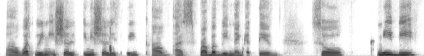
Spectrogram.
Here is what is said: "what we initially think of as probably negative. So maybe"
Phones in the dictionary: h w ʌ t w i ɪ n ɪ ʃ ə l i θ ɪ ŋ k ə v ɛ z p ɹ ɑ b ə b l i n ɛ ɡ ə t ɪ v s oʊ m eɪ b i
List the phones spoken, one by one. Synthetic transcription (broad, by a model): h w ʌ t w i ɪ n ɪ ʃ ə l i θ ɪ ŋ k ə v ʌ s p ɹ ɑ b ə b l i n ɛ ɡ ə t ɪ v s oʊ m eɪ b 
